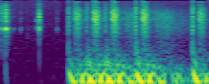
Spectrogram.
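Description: A gunshot sound effect: after a near-silent start with a couple of faint clicks, a sudden loud blast erupts with a heavy low rumble that rolls on for over a second before trailing off.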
